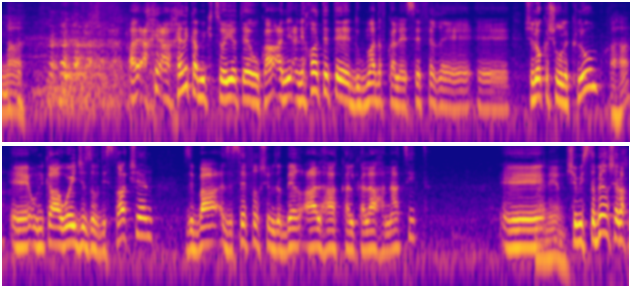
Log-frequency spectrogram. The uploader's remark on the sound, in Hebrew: פרק מיוחד שהוקלט בפני קהל חי במשרדי קאטו נטוורקס.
